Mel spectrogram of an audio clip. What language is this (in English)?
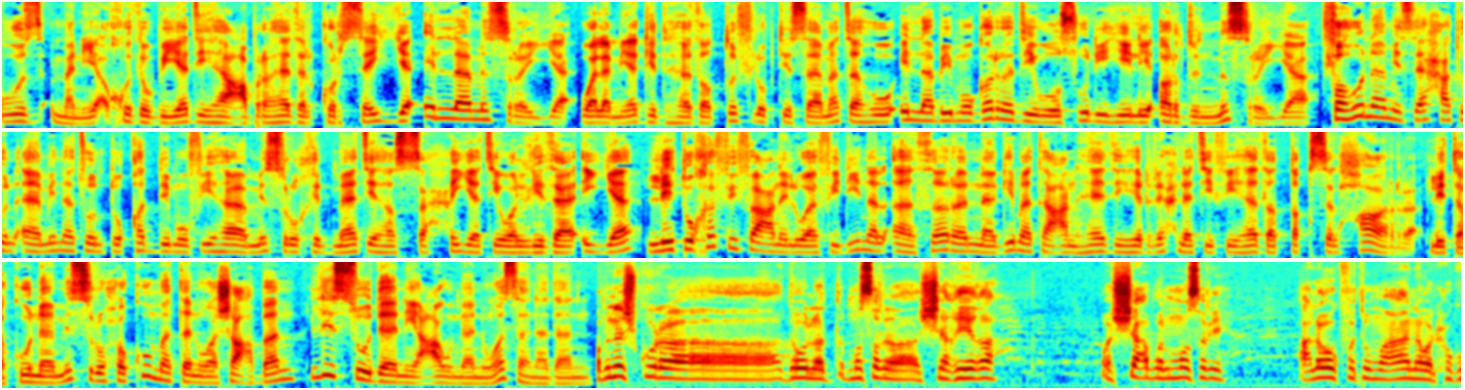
Arabic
